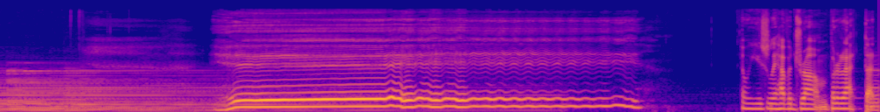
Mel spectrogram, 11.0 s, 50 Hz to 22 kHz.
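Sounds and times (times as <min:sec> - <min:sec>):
piano chord: 0:00.0 - 0:04.2.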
